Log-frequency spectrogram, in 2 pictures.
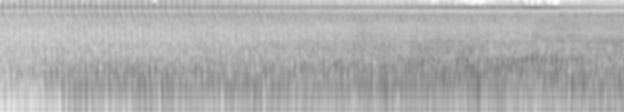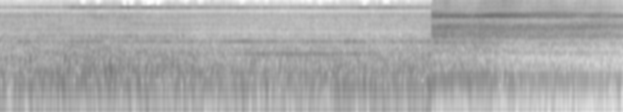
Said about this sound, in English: that was our ride there, that Black Hawk helicopter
